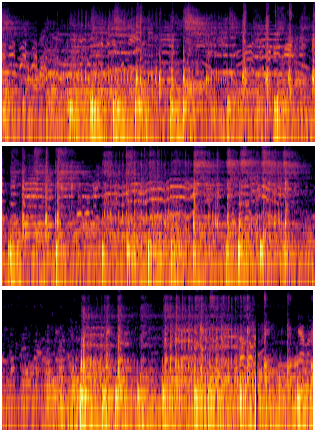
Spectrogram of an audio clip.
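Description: Marching band playing brass over snare and bass drums: a brass melody with steady drum beats and rolls. About twelve seconds in the music thins out briefly, then the drums come back strongly.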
